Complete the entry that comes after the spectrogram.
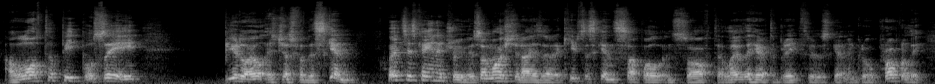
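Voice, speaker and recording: A man's voice: medium pitch, lively intonation, a little fast. Scottish man, chatty demo, echoey room, mic a bit far off. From Scotland. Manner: chatty, frequent "all right?" tags. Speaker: beard care brand host. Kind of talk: casual product demonstration.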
